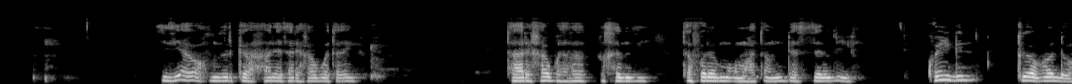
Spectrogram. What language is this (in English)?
Tigrinya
